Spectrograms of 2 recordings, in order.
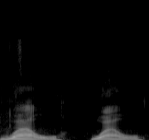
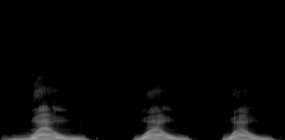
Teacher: the l sound is changed to a wa, wa, wa, wa, like that, like the letter w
